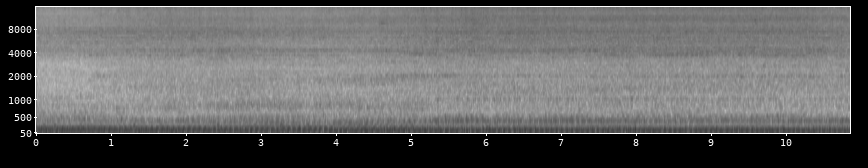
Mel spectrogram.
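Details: 1979 Camaro LS-swapped V8 after intake replacement (crack found on old intake), before codes were read: steady idle with uneven, lumpy pulse about three to four times a second; rough running, cause not yet found.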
